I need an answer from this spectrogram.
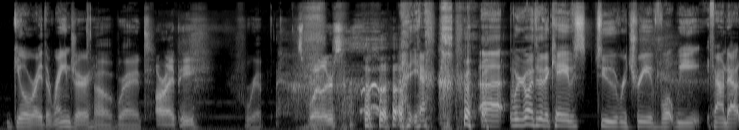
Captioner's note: laughs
